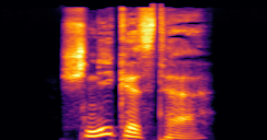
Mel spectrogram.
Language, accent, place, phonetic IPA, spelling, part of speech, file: German, Germany, Berlin, [ˈʃniːkəstɐ], schniekester, adjective, De-schniekester.ogg
- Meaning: inflection of schnieke: 1. strong/mixed nominative masculine singular superlative degree 2. strong genitive/dative feminine singular superlative degree 3. strong genitive plural superlative degree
